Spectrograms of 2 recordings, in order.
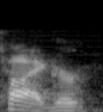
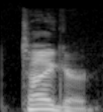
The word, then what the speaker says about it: TIGHAR: Is how you pronounce it? We call it TIGHAR, like go get them. TIGHAR.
